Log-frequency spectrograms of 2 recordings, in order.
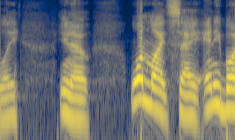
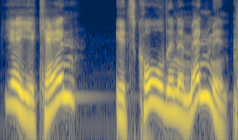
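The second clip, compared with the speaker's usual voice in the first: put-on raised Australian-accent comic delivery; Jim Jeffries; 4 semitones higher than usual. Answering in the stand-up bit, Australian accent. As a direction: retort in a mock Australian accent. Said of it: "his voice is very easy to copy".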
